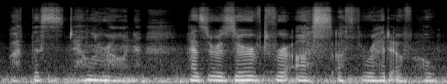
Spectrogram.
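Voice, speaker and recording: A solemn matriarch and ruler from a video game, acted by a woman. She speaks slowly and gravely, like an oration, over clear music. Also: mid-range voice, lightly acted. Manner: grave, measured, oratorical. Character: solemn, commanding, fanatical mother and ruler.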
